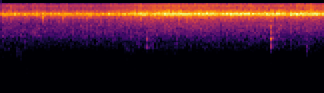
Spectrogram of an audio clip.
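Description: Boiled beetroot sautés with onion and curry leaves in a pan, a loud, continuous sizzle running throughout with a couple of light stirring taps.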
